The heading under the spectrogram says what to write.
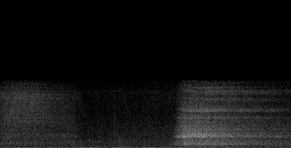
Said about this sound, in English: So before I get into this episode, I just want to do a minute of breathing. And just deep breathing in through the nose and exhaling through the mouth.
